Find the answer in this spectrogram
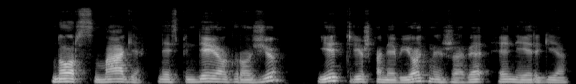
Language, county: Lithuanian, Utena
